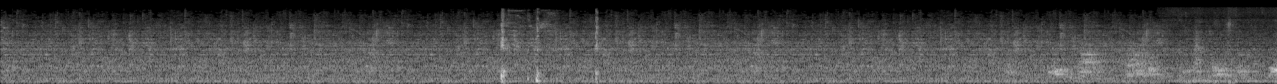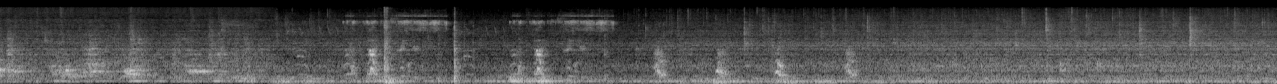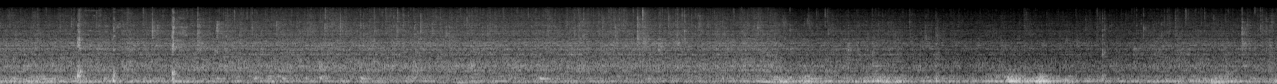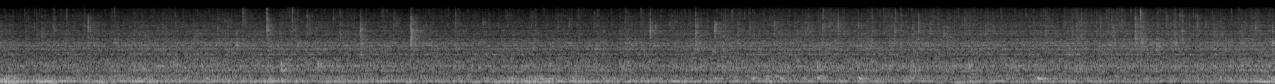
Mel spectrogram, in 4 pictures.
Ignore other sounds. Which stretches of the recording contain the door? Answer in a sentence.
The door can be heard from 16.4 to 17.6 s.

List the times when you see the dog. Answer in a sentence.
You can hear the dog from 10.1 to 21.4 s.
